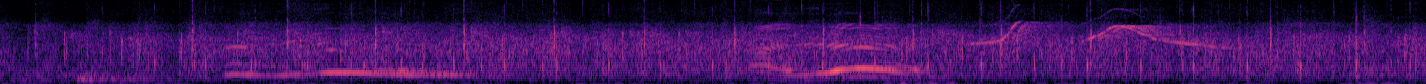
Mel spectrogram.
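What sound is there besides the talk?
crowd applause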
